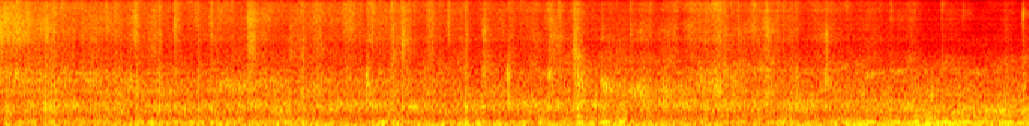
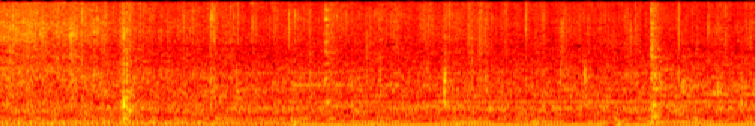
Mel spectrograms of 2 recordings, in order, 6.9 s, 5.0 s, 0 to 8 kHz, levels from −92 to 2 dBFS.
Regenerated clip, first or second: first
